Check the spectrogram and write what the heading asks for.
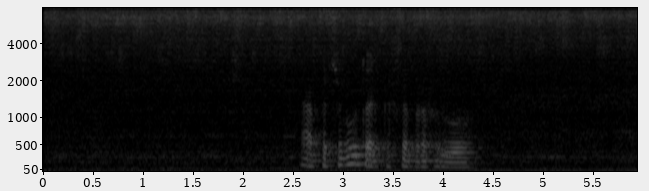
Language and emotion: Russian, neutral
